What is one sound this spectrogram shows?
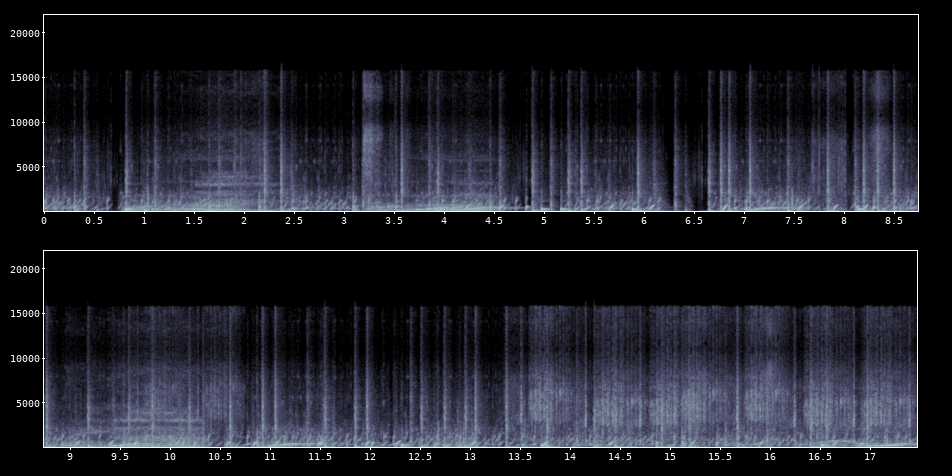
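Zombies groan and shuffle forward.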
